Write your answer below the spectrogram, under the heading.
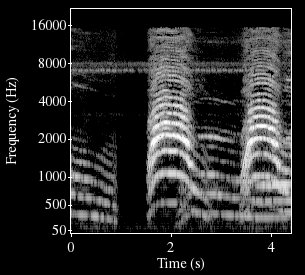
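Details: Night-time threat yowls between territorial cats: a falling wail cut off, a brief hush, then two loud, harsh, bending cries about two seconds apart.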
